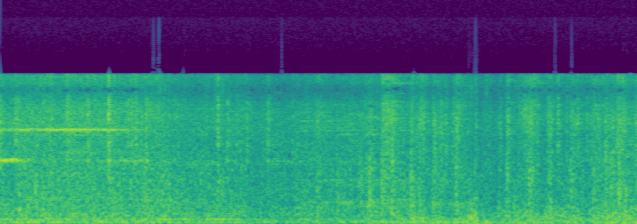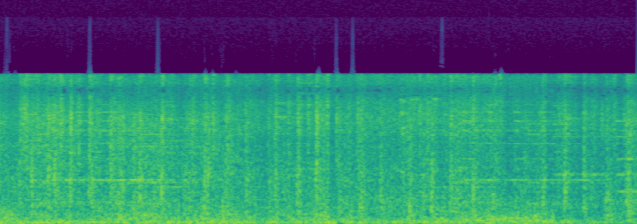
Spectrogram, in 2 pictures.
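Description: Passenger train running along the track: a steady rumble of wheels on the rails with clickety-clack, and a faint high wheel squeal in the first couple of seconds.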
